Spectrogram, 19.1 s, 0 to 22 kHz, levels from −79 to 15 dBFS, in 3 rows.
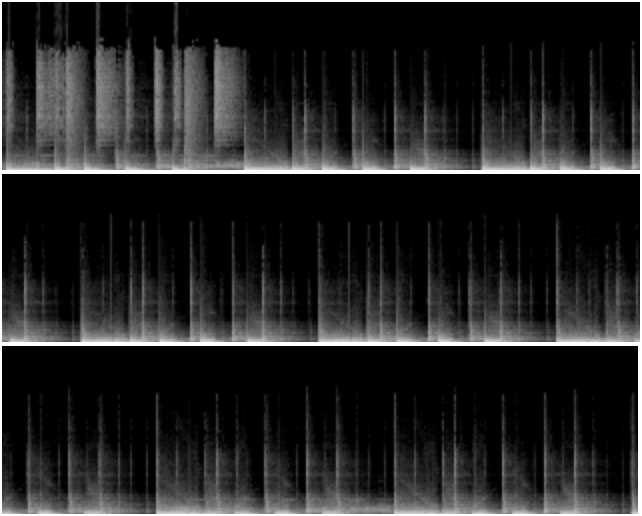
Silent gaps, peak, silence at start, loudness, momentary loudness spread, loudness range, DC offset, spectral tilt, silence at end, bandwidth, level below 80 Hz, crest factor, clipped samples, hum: none; 0 dBFS; 0 s; -10 LUFS; 8 LU; 2 LU; 6%; -7.5 dB/octave; 0 s; 16 kHz; -10 dBFS; 8 dB; 0.3%; none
